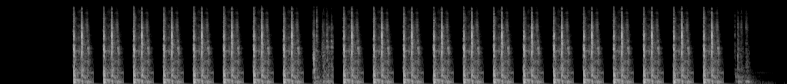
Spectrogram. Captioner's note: typewriter keys clacking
